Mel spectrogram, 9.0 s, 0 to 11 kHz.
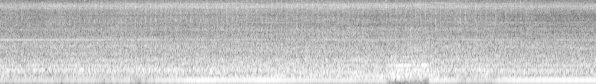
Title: Strange Noise Kirby G6 #2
